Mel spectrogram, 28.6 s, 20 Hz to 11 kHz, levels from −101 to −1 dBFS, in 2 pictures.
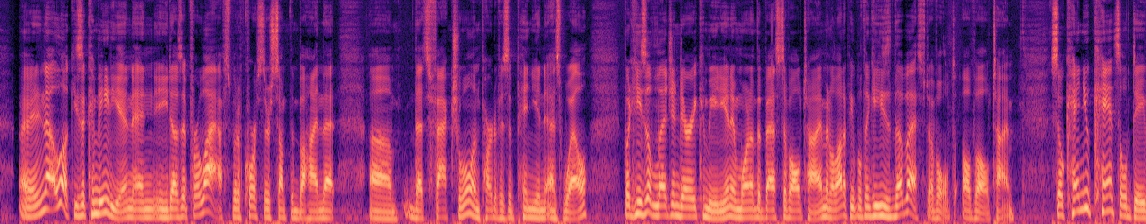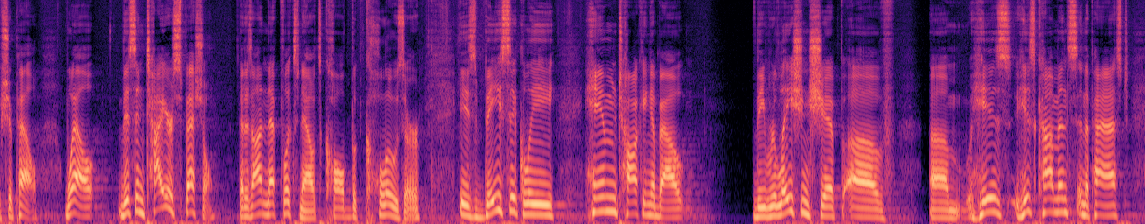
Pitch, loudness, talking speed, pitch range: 135 Hz, -19 LUFS, 180 wpm, 120-155 Hz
